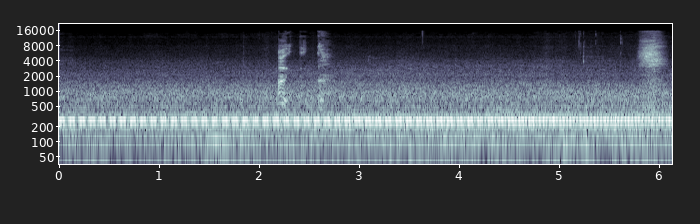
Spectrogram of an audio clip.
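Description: Steady drone of a car cabin, a low hum with road or engine rumble under it. There are a few short breathy sounds, like sniffs, about two seconds in and again just before the end.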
